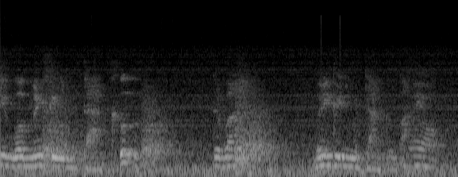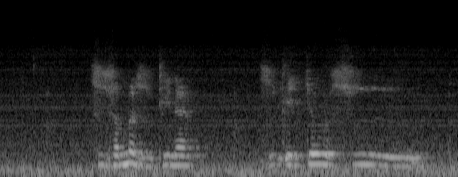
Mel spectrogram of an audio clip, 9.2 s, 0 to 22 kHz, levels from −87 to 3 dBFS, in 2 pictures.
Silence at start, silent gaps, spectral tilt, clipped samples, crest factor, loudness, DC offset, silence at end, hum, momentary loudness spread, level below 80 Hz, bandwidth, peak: 0 s; none; -7 dB/octave; under 0.1%; 16 dB; -38 LUFS; under 0.1%; 0 s; none; 14 LU; -50 dBFS; 16 kHz; -20 dBFS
